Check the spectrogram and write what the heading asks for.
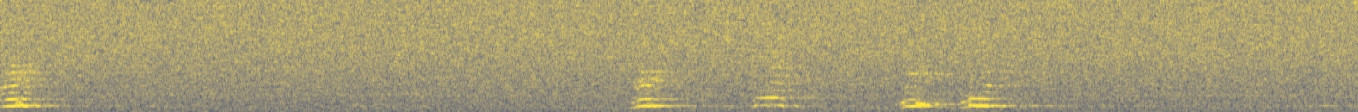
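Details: Whooper swans at Lake Saimaa, Finland, calling in the evening at sunset: one honk at the start, a quiet gap, then four resonant trumpeting notes in the last half.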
